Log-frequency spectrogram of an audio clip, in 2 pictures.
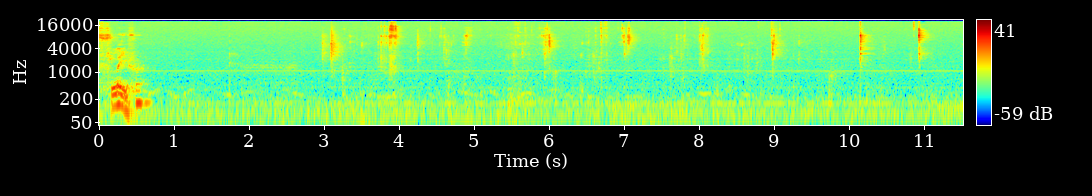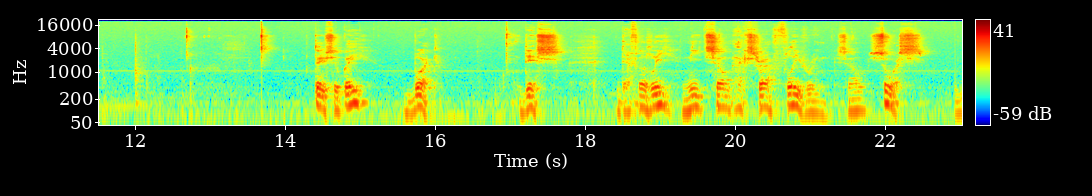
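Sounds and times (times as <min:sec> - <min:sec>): person chewing noodles: 0:03.2 - 0:11.2.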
